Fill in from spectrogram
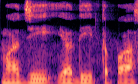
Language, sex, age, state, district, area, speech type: Marathi, male, 30-45, Maharashtra, Akola, urban, read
